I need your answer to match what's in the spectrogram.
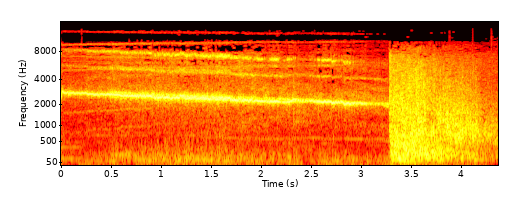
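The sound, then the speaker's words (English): A cartoon falling whistle, as when Wile E. Coyote runs off a cliff, glides slowly downward in pitch for about three seconds, then cuts off into a sudden broad crash of noise that rumbles and fades. “When Wile E. Coyote runs off a cliff, he doesn't fall until he looks down.”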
